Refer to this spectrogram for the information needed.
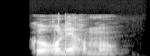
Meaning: corollarily
- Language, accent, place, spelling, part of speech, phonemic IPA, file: French, France, Lyon, corollairement, adverb, /kɔ.ʁɔ.lɛʁ.mɑ̃/, LL-Q150 (fra)-corollairement.wav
